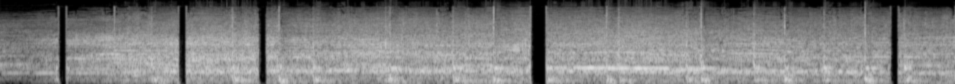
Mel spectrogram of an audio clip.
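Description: Opposition members in India's parliament shout slogans together, a loud continuous crowd roar of raised voices with rhythmic chanting, close and sustained, broken only by a few instant cuts.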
